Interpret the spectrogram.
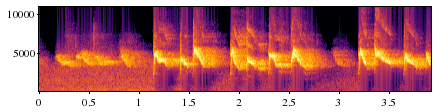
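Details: Oriental white-eye caged for the hobby, open sing session on 8 September 2022, form dipped a little: high twitters over loud rumbling noise at first, then clear quick bursts of sharp, bright chirping notes.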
